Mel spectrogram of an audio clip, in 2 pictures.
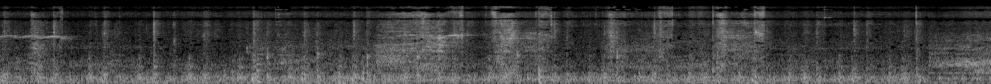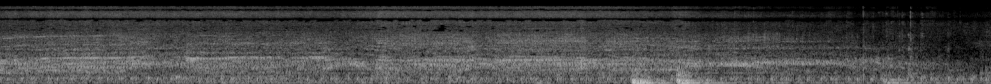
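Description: Milking machines pulse with rhythmic clicks and hissing suction.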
